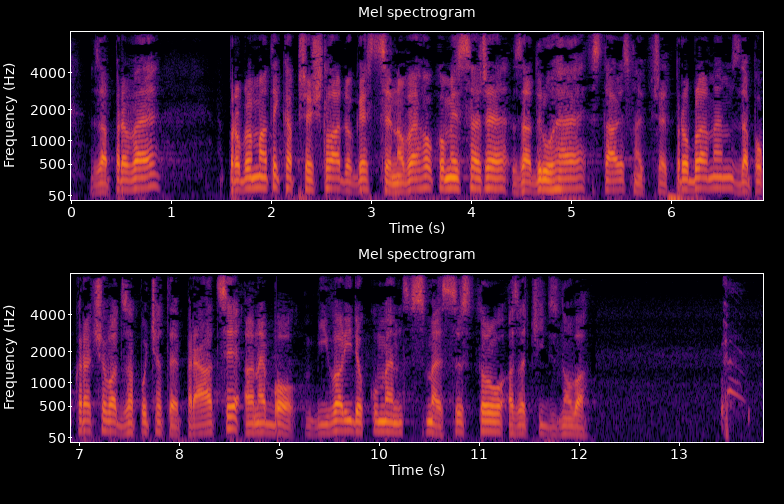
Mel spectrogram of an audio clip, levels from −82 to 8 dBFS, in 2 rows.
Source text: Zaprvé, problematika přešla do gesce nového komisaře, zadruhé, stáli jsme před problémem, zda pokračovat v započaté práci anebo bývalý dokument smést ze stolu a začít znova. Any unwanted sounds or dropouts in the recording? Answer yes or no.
yes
